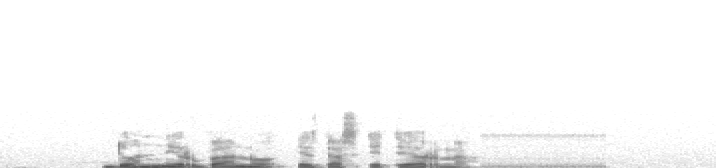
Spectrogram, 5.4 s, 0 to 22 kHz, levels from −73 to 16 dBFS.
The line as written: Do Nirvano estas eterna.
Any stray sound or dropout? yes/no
no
